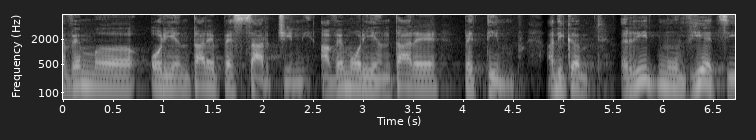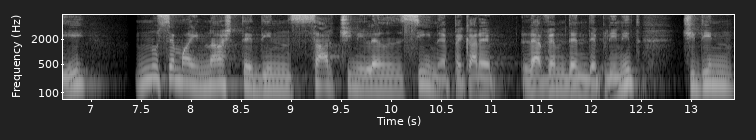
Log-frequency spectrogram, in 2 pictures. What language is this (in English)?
Romanian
